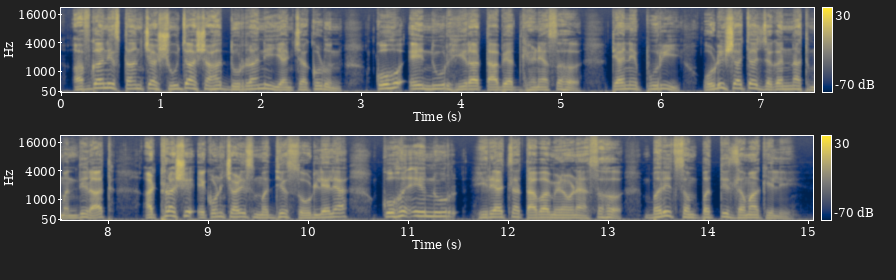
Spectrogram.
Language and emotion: Marathi, neutral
